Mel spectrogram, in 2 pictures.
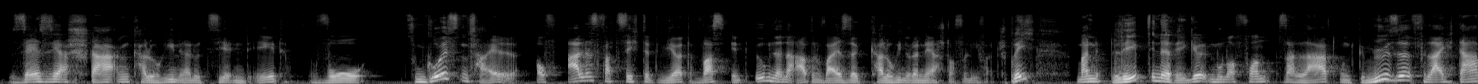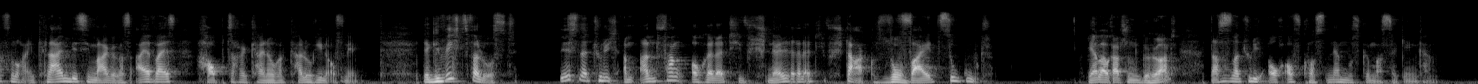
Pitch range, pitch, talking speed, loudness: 95-125 Hz, 105 Hz, 160 wpm, -24 LUFS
